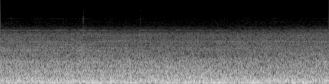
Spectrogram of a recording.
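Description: An Embraer E190 airliner on arrival from Burlington at Raleigh-Durham airport gives off a loud, steady, broadband engine roar that holds evenly from start to finish.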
